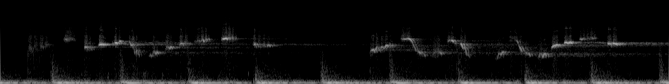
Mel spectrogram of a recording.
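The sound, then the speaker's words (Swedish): On a sunny, fairly warm day, a person whistles an imitation of great tit song, clear: short repeated phrases of sliding, bird-like notes in two bursts, over a steady low rumble. “Jag kommer nog anta att det är en talg också.”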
